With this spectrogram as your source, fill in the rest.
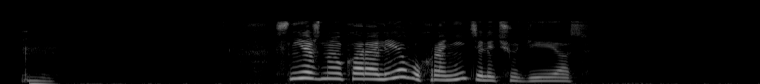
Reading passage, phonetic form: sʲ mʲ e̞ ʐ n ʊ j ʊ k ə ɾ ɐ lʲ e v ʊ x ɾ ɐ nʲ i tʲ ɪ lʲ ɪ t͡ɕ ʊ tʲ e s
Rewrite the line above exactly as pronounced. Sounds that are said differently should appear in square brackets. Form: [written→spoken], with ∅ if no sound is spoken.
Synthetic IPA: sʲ [mʲ→nʲ] e̞ ʐ n ʊ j ʊ k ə ɾ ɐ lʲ e v ʊ x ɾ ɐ nʲ i tʲ ɪ lʲ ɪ t͡ɕ ʊ [tʲ→dʲ] e s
